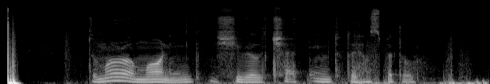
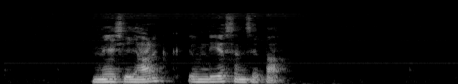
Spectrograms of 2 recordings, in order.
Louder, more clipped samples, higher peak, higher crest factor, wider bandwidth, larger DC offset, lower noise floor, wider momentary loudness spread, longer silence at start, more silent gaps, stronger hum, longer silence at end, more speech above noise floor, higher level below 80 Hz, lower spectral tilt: about the same, -25 LUFS vs -26 LUFS; neither; first, 0 dBFS vs -12 dBFS; about the same, 20 dB vs 18 dB; first, 14 kHz vs 11.5 kHz; neither; second, -56 dBFS vs -64 dBFS; first, 13 LU vs 10 LU; second, 0.05 s vs 0.9 s; neither; neither; second, 0 s vs 1.75 s; second, 30 dB vs 39 dB; first, -22 dBFS vs -60 dBFS; about the same, -7.5 dB/octave vs -6.5 dB/octave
